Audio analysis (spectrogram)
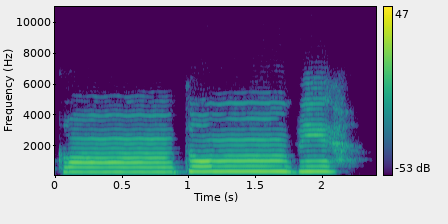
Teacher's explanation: If after noon sakin, if there's a haruful halki, then we do not do nasal sound. However, here ta is not a haruful halki, so we will do a slight nasal sound here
